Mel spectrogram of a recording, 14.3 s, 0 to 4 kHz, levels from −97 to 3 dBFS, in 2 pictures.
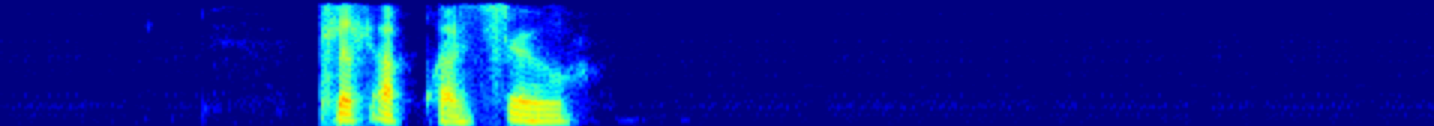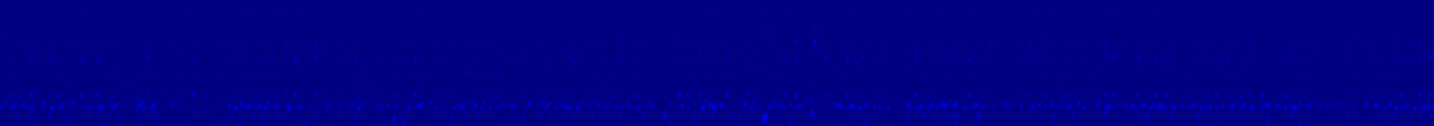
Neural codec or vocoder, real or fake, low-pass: codec, 24 kHz, 1.5 kbps, HILCodec; fake; 3.6 kHz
